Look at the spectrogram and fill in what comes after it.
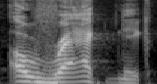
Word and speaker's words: arachnid: I am an anagric. How do you say that? Arachnid, anagric. That sounds like a very, like, Arabian black racial slur.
